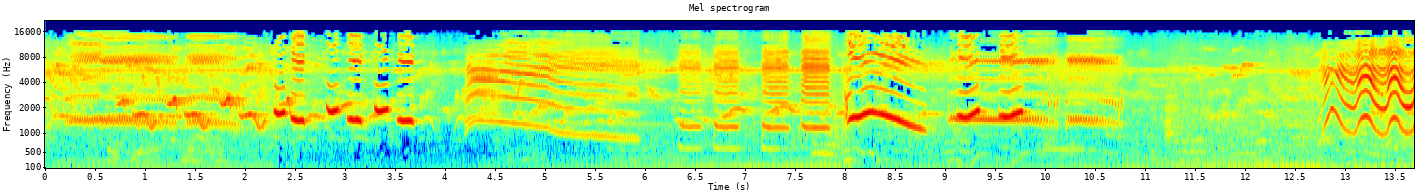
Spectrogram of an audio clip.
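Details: Chinese hwamei (Garrulax canorus), song: male singing in response to a female's calls.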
